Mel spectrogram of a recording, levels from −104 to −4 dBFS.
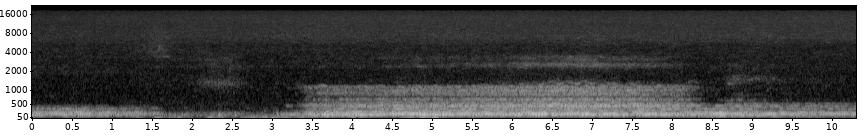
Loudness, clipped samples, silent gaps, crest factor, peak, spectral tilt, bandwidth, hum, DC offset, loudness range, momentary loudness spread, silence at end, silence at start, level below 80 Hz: -40 LUFS; under 0.1%; none; 16 dB; -24 dBFS; -8.5 dB/octave; 19 kHz; none; under 0.1%; 11 LU; 19 LU; 0 s; 0 s; -62 dBFS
